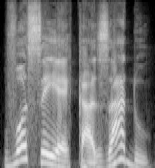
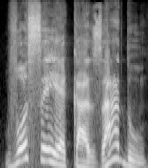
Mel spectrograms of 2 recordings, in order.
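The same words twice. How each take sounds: The two takes are said the same way.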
